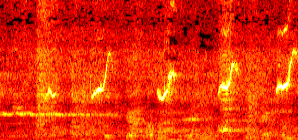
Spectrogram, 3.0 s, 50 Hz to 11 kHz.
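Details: Streak-eared bulbul nestling, seven days old, whose eyes have just opened, in Ubon Ratchathani, Thailand, on 9 April 2023; short high upslurred chirps repeated about every half second, with faint background murmur.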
